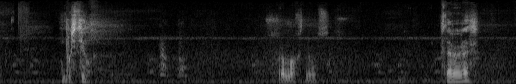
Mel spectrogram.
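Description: An older man speaks tensely nearby.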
